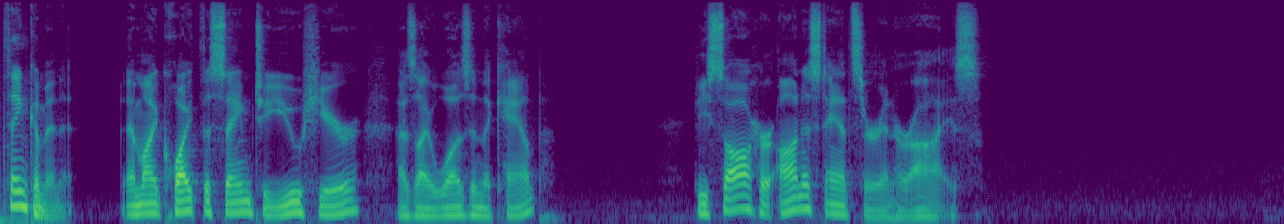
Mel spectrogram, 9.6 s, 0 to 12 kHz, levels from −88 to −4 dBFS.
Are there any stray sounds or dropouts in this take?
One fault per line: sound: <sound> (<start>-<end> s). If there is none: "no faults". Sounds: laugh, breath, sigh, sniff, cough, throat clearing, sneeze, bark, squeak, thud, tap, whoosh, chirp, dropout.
no faults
